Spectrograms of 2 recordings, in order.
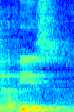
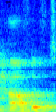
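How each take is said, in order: First: The final consonant is a plain z sound. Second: The final consonant is a voiced th-like sound. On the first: The speaker calls it wrong. "usually mispronounced as hafiz" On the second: The speaker calls it right. "is actually hafiz"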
